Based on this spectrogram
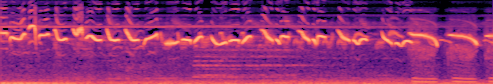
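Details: Ngũ trường song from a caged Chinese hwamei in Vietnam during hot weather: clear looping whistled notes repeated steadily in quick succession, each curling up then down, with a low hum in places.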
